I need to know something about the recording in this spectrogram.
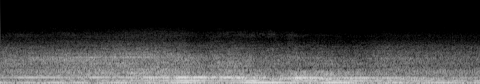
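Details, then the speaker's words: Jeep JK with LS/LT L96 6.2 swap and ECM-controlled Camaro SS electric fan, AC just switched on, about 50°F: fan spinning up, commanded about 50%, actual 30%; steady low hum and soft whoosh, normal operation. "now fan the fan speed will will start to spin up its desiring about 50% and this is actual speed at 30%"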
